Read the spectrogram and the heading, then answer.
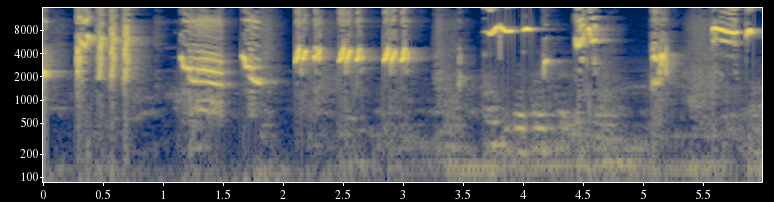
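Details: Cage-bred orange-headed thrush with a ring, from a breeder in southern Malang, Indonesia, singing vigorously: dense trilled bursts, repeated sharp whistled notes, and high thin slurred phrases with short gaps.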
